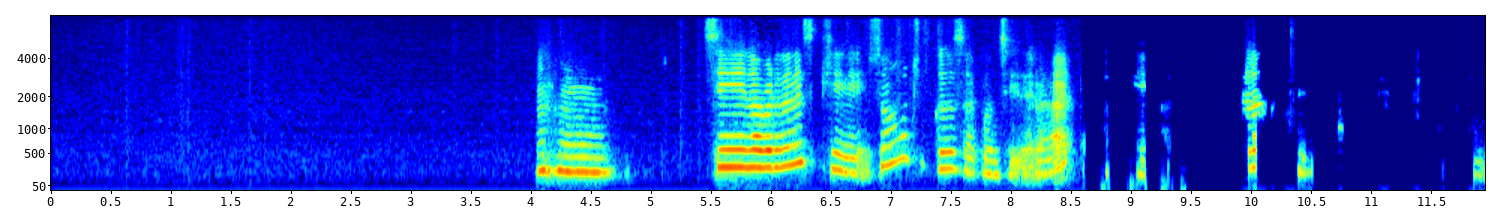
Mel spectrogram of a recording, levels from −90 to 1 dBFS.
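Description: An echo canceller that likely mistook the talker for returning loudspeaker echo while both sides spoke at once clamps the speech down, giving speech suppressed in double talk. From 8.59 to 9.34 s the speech drops by around 40 dB into near silence, and again from 9.7 to 11.6 s it drops by around 40 dB for about two seconds. A shallower dip of about 10 dB follows at 11.83 to 11.94 s, all within the 8 kHz band of the G.722 call path.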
